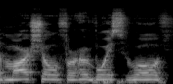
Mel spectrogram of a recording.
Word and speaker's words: Marshall: double thumbs up to vanessa machar marshall sorry i said it wrong at first vanessa marshall for her voice role of shiva and mortal kombat 11.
